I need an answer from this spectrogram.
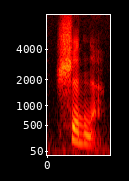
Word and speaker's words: shouldn't have: almost the same should then just release the tongue to make the schwa shouldna shouldna this is the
